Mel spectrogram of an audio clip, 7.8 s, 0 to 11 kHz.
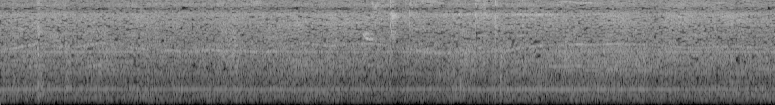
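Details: Red Sebo C2 Total upright vacuum on max, reassembled after its lack-of-airflow problem was cleared: steady high whoosh of strong airflow, even motor tone, no rattles or pulsing; turbo head spins fine, normal running.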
